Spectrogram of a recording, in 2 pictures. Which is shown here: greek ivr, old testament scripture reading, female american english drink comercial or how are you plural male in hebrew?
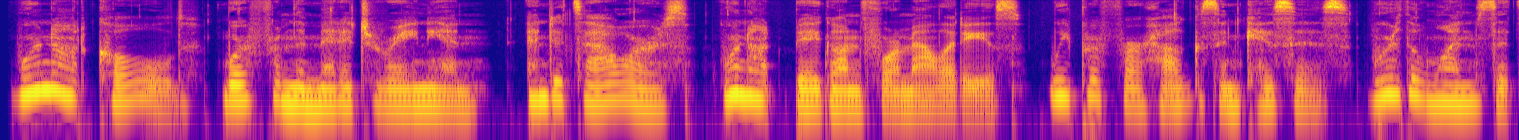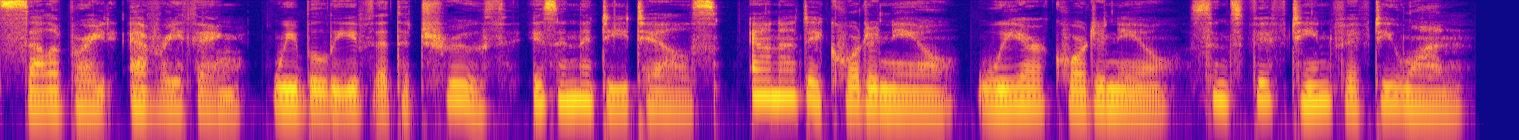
female american english drink comercial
